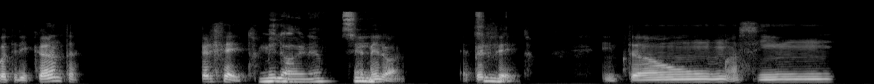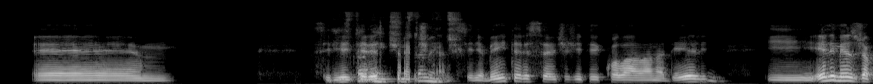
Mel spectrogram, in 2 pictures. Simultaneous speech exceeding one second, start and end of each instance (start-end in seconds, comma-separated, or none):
12.0-13.4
